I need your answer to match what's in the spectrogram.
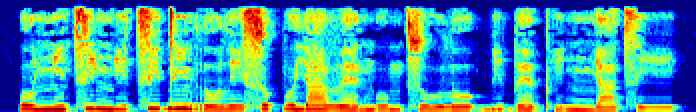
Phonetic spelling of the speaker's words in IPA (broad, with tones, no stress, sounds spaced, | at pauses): o˨ ɲ ĩ˨ t͡s i˦ ɲ i˨ t͡s i˦ d ĩ˦ r o˨ l i˨ s ʊ˦ p ʊ˦ j a˦ β ɛ˦˨ ŋ uː˦ m t͡s uː˦˨ l oː˦ ɡ͡b i˦ b ɛ˦˨ pʰ i˦ ŋ ɲ a˦ t͡s i˦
